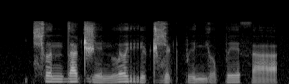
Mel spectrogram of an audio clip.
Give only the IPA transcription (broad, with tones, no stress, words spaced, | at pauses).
t͡ɕʰə˦nda˦ʈʒe˨n lə˦rʲɵ˨ʈʑə˨ʈ pɪ˨nʲɔ˨pe˦ θa˨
